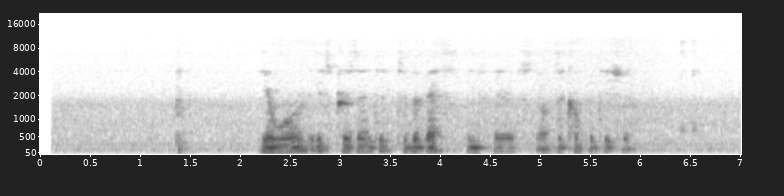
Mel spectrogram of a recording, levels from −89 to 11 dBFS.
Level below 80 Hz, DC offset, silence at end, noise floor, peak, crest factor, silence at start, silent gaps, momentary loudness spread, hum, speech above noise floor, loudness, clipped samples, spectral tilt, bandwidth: -56 dBFS; under 0.1%; 0.3 s; -55 dBFS; -12 dBFS; 20 dB; 1.1 s; none; 21 LU; none; 25 dB; -31 LUFS; under 0.1%; -8.5 dB/octave; 10.5 kHz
